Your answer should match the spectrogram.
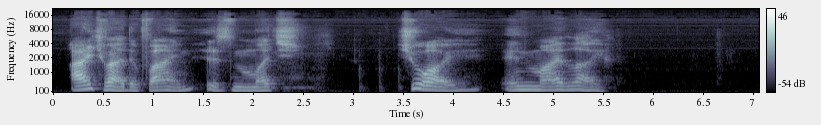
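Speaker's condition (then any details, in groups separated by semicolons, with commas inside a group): ALS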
